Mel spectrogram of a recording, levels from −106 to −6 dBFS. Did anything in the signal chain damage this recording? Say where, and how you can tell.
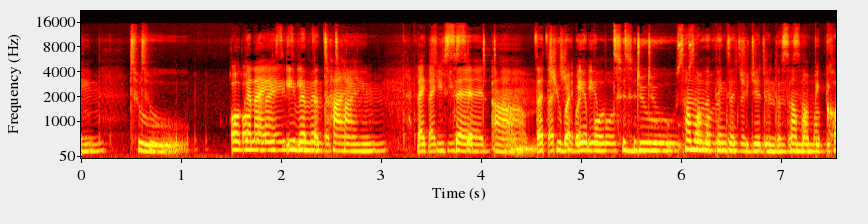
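Yes. A doubled audio track runs throughout the speech. A full-band copy trails by about a tenth of a second, roughly 5 dB quieter, with no decay or room colour. This likely comes from a second, slower capture path at the driver stage.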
